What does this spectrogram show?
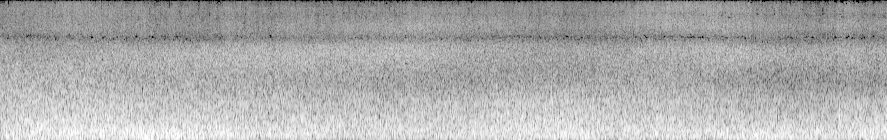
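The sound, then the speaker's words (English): A steady, continuous rush of surf on a beach washes over the whole stretch, a dense roar of breaking water with no distinct individual crashes and no voices. “and just like the waves crashing on the beach, your breath comes in and your breath goes out.”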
